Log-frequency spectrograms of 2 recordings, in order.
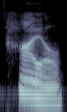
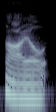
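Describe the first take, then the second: First: It begins with a plain T sound. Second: It begins with a voiced TH sound. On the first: "I would pronounce it tile, like a kitchen tile" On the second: "say thile with a voiced T-H"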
